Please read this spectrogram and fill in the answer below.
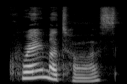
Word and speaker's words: χρήματος: Krematos, of the thing, has 3 syllables in this form, and the last one is short. So the accent can stay on the eta, but it has to be an acute, since you can't have a circumflex back that far.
